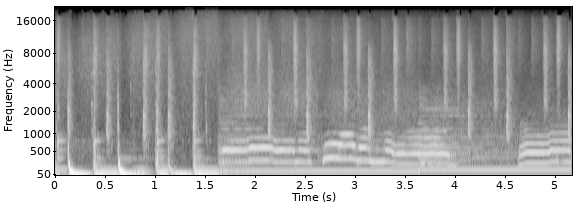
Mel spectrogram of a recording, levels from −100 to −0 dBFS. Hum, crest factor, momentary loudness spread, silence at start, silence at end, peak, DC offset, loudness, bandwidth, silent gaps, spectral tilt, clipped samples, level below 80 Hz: none; 14 dB; 4 LU; 0 s; 0 s; 0 dBFS; under 0.1%; -16 LUFS; 19.5 kHz; none; -4 dB/octave; under 0.1%; -20 dBFS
